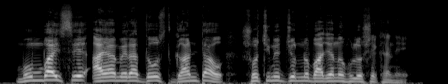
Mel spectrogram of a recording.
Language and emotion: Bengali, neutral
